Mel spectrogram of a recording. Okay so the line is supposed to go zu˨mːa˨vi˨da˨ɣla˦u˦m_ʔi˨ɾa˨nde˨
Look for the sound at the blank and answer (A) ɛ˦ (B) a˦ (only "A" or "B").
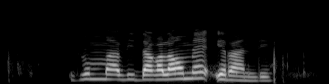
A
